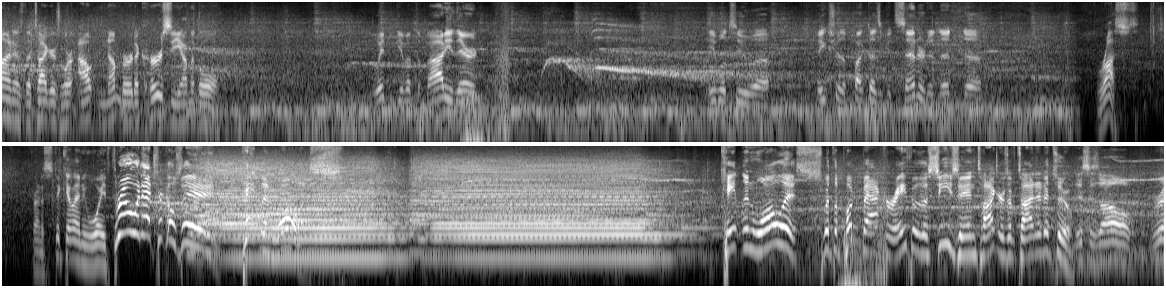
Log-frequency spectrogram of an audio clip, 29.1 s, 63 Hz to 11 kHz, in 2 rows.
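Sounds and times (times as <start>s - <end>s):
whistle-like tone sliding down: 5.6s - 8.3s
arena goal horn chord: 16.9s - 23.4s.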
